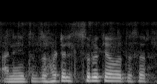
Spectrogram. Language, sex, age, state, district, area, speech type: Marathi, male, 18-30, Maharashtra, Satara, rural, spontaneous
